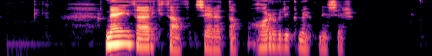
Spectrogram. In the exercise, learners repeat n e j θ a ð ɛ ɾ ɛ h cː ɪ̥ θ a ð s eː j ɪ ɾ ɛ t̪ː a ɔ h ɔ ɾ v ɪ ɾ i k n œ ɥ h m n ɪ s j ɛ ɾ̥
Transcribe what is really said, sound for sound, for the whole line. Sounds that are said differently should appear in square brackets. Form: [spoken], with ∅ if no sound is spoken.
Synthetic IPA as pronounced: n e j θ a ð ɛ ɾ ɛ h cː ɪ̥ θ a ð s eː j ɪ ɾ ɛ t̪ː a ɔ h ɔ ɾ v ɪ ɾ i k n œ ɥ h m n ɪ s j ɛ ɾ̥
